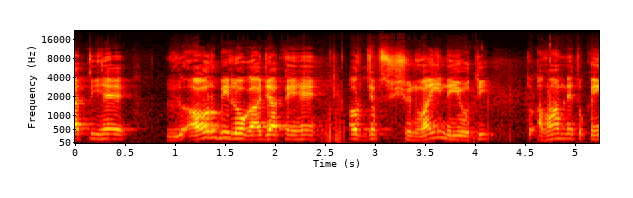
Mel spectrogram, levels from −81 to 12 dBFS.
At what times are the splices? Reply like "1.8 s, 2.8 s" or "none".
none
